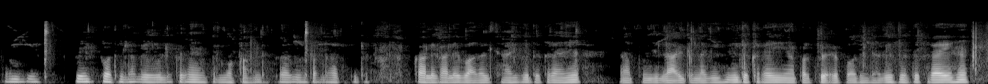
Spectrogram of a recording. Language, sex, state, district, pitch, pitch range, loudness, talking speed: Hindi, male, Chhattisgarh, Kabirdham, 105 Hz, 100-110 Hz, -21 LUFS, 190 wpm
